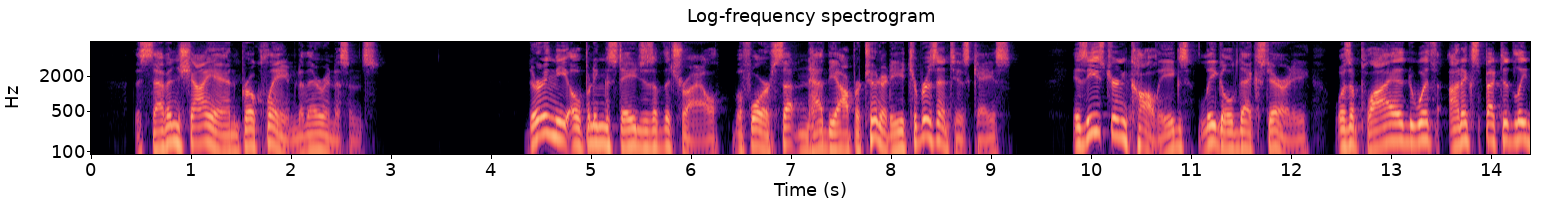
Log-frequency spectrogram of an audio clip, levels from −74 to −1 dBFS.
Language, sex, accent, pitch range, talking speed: English, male, American, 100-135 Hz, 130 wpm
